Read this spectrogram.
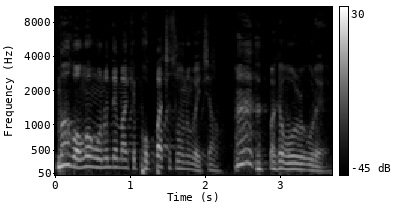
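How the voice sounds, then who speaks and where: A man's voice: fairly high pitch, big pitch swings, fast, darkish tone. A middle-aged male pastor preaching a sermon, telling a story and acting out the lines of the people in it.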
